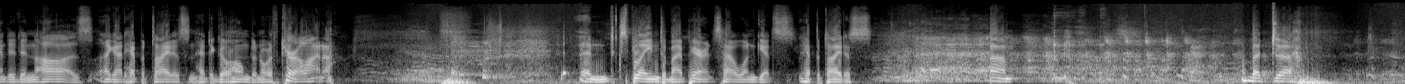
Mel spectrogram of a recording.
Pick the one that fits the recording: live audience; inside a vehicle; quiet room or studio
live audience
